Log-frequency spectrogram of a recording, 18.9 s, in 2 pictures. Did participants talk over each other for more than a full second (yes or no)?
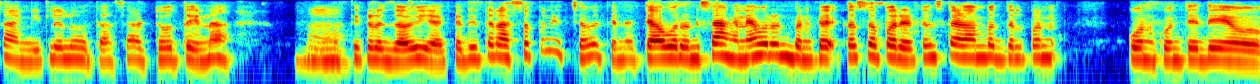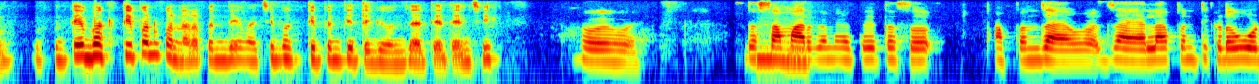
no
